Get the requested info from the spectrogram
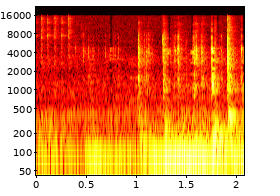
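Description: Typing on a computer keyboard: a few light key clicks at the start, then a quick run of clicks in the second half, over a low steady hum.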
